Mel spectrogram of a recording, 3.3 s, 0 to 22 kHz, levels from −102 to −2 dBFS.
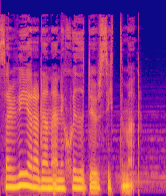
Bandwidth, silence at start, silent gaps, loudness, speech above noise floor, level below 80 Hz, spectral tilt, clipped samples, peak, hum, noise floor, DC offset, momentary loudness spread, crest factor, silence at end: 16.5 kHz; 0 s; none; -17 LUFS; 27 dB; -48 dBFS; -5.5 dB/octave; under 0.1%; -4 dBFS; none; -44 dBFS; under 0.1%; 8 LU; 14 dB; 0.55 s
